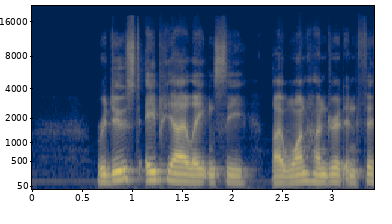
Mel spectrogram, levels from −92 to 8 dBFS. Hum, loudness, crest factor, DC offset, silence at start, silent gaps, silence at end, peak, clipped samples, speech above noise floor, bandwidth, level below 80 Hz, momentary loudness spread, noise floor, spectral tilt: none; -21 LUFS; 16 dB; under 0.1%; 0.65 s; none; 0 s; -4 dBFS; under 0.1%; 43 dB; 14 kHz; -64 dBFS; 11 LU; -63 dBFS; -6 dB/octave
